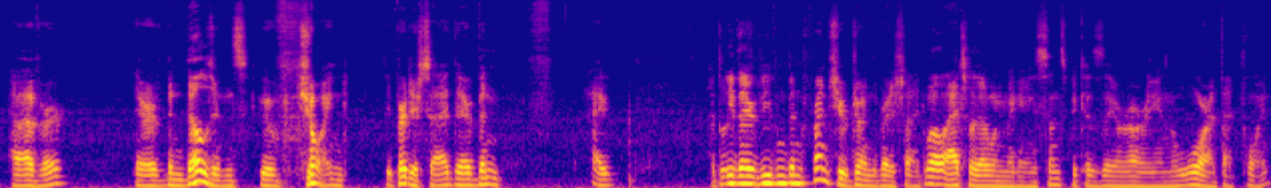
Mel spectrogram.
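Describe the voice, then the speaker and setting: A man's voice: fairly low pitch, a little fast, a little mellow. A man streaming, talking in a rambling, wry way and often stopping to correct himself mid-sentence. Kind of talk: casual livestream monologue.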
